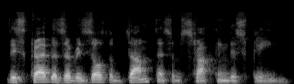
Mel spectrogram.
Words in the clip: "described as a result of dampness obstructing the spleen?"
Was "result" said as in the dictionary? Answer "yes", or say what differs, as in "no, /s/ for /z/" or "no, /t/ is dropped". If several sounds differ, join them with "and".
yes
